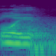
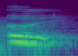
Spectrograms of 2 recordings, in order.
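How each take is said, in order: First: The word starts with an open 'oh' vowel. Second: The word starts with a rounded 'oo' vowel. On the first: The speaker calls it wrong. "Dili oy" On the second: The speaker calls it right. "Dapat naka, uy"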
